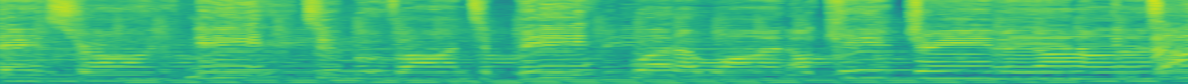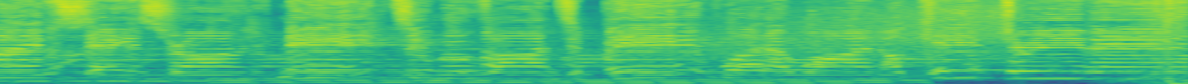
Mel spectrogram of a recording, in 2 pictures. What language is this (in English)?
English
